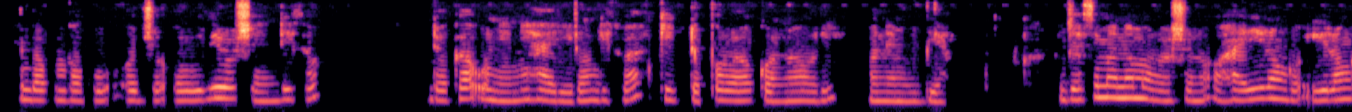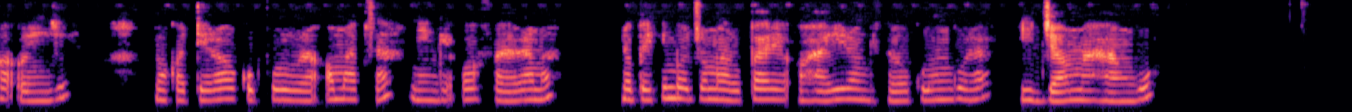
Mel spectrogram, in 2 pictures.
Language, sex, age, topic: Oshiwambo, female, 18-24, agriculture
